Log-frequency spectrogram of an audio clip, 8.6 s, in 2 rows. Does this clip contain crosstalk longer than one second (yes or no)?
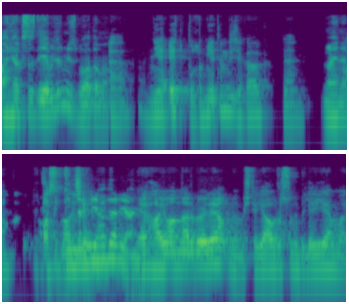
yes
